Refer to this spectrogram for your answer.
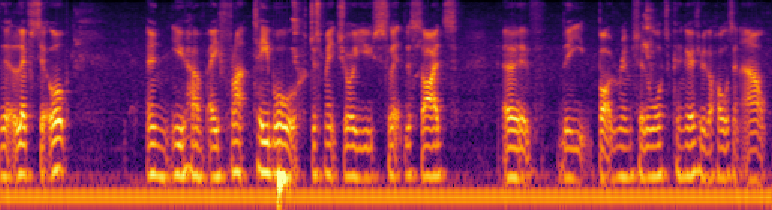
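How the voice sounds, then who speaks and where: Amid audible room echo, a man at medium pitch speaks at a moderate pace with vocal fry and very wide pitch swings. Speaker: gardening youtuber. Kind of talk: live stream Q&A chat. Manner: casual, hesitant with many ums.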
